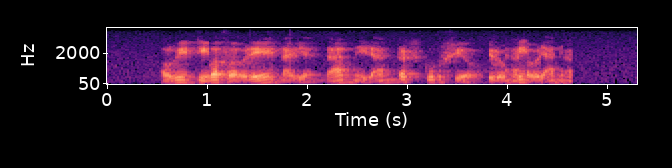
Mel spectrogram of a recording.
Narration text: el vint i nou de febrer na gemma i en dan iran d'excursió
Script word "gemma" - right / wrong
wrong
